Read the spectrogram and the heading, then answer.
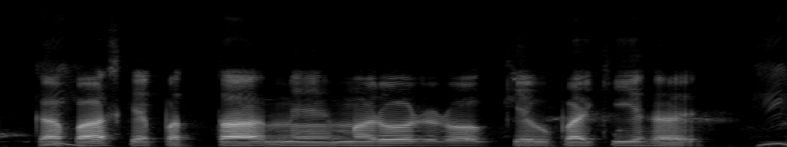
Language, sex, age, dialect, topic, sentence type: Maithili, male, 41-45, Bajjika, agriculture, question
